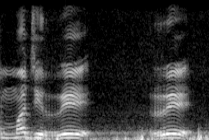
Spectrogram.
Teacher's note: نہ زبر پڑھنا ہے نہ زیر پڑھنا ہے, بلکہ مجرے رے, یعنی جھکاؤ زیر کی طرف ہونا ہے تھوڑا سا, مجریہا. تو یہ ہوتا ہے امالہ.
